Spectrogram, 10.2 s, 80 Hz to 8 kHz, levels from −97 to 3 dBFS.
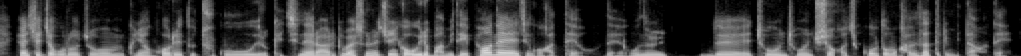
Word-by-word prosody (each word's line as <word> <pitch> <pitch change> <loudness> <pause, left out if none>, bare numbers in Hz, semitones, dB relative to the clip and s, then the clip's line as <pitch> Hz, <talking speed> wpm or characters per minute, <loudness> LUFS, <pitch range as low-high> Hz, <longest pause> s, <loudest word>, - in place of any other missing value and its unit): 현실적으로 220 -10 +1
좀 170 0 -4
"그냥 160 -3 -4
거리도 180 0 0
두고 175 0 -4
이렇게 160 +4 -6
지내라." 185 -4 +2
이렇게 210 +6 -4
말씀해 195 +9 +2
주니까 205 -6 +2
오히려 180 +2 +6
마음이 160 -2 -3
되게 155 -1 0
편해진 295 -4 +6
것 - - -6
같아요. - - -7 0.3
네. - - -8
오늘 175 -1 -2 0.3
네 190 -3 -1
좋은 180 -1 -1
조언 170 -1 -3
주셔 170 - +2
가지고 240 -2 -4
너무 165 -3 -1
감사드립니다. 165 -1 -3
네. - - -9
180 Hz, 380 characters per minute, -26 LUFS, 170-200 Hz, 0.3 s, 오히려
